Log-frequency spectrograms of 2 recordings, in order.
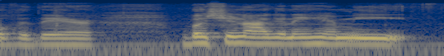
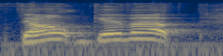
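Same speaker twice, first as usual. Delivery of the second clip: loud, higher-pitched cheer; emphatic encouragement; 7 semitones higher, 10 dB louder, slower than usual. Real, not acted. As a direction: urge her on, punching it out loudly. Cheering on a viewer.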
